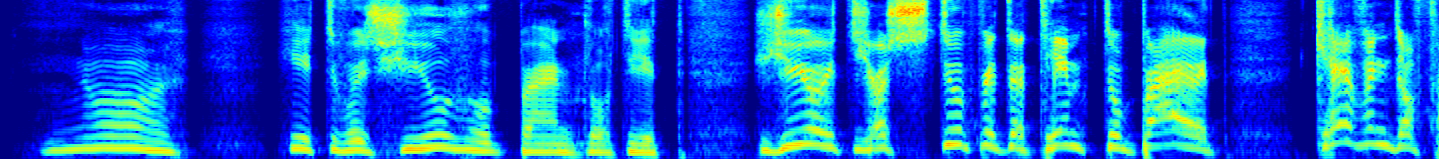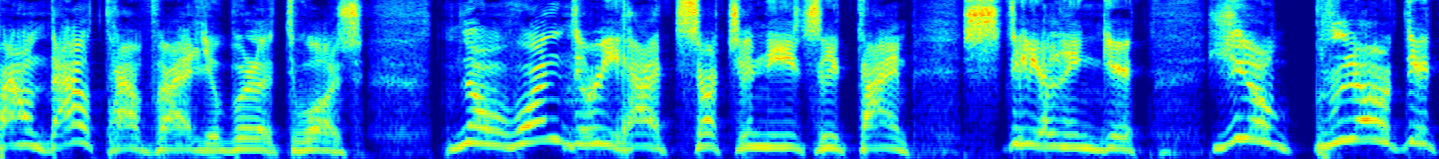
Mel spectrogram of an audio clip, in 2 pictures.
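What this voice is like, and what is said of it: Peter Lorre impression. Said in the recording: “your Peter Lorre imitation ... can you do Peter Lorre? ... Do Peter Lorre.”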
